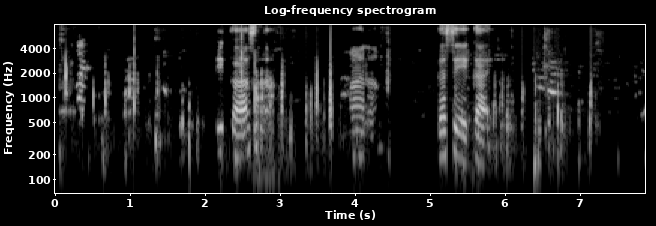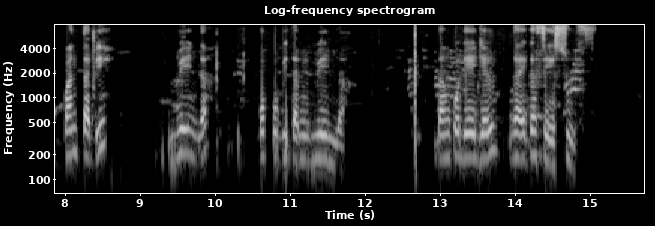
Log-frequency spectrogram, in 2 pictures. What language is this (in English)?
Wolof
